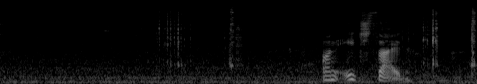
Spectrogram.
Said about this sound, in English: we take the scissors and we make small cuts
